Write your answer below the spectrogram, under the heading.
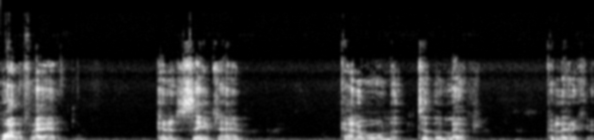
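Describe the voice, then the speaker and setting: Lively intonation and vocal fry mark this man's very deep, low voice, broken by long, frequent pauses. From Chicago, Bronzeville. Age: 80s+. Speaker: civil rights activist and educator. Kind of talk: interview answer. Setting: home.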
